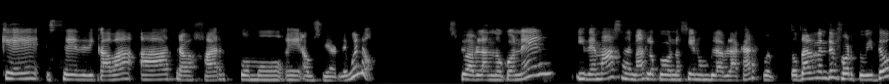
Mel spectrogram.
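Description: A woman's fairly high, normal speaking voice at a moderate pace, with ordinary pitch variation. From Spain, Madrid. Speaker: flight attendant and language teacher. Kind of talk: casual interview.

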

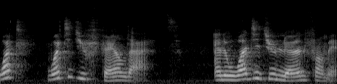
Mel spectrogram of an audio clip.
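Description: A woman speaks at a moderate pace in a bright, sharp tone. Her fairly high pitch carries lively intonation. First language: not English. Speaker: podcast host, coach. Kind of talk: solo podcast monologue. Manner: animated, motivational.

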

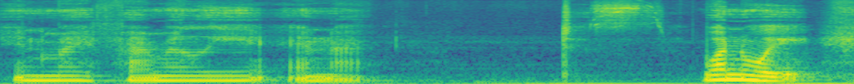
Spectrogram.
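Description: Speaking in a Quebec accent, a woman uses a fairly low pitch and a dark, mellow tone at a fairly slow pace. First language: French. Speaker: social media creator. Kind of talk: interview. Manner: halting, many fillers.

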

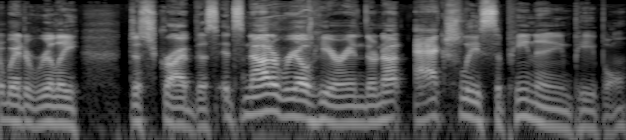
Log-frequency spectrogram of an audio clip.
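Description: A man with an unremarkable speaking voice uses lively intonation on a very clean recording with a silent background. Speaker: radio co-host. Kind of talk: angry political rant. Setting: radio studio broadcast.

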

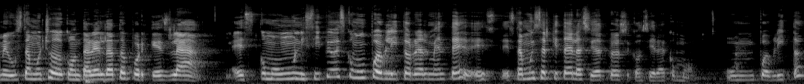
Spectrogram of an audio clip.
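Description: A woman's high-pitched, bright, sharp voice at a fairly quick pace, with ordinary pitch variation. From Oaxaca, Mexico. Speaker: pharmacy worker and podcast guest. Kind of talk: casual chat.

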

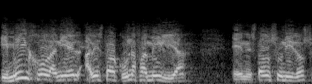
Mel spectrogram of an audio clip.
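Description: A man with a Spanish accent talks at a very fast pace over noticeable background noise. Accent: Peninsular Spanish. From Spain. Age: 50s. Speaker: motivational speaker. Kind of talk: motivational talk.

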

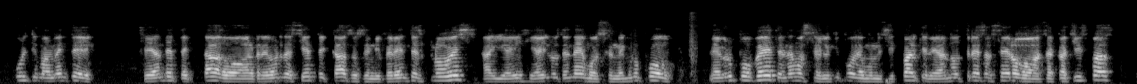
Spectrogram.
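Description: Talking fairly quickly, a man with a fairly high voice uses fairly even intonation in an unremarkable speaking voice. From Guatemala. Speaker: football pundit. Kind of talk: sports talk show.

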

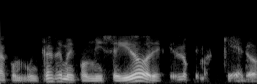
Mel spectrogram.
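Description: In a Rioplatense accent, a man speaks at a fairly quick pace with a fairly low pitch. The recording is very clean with a silent background, and the sound is dry and close with no echo. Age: 50s. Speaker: musician. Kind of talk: interview.

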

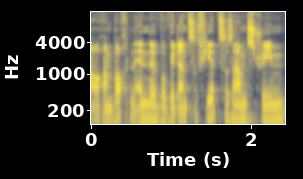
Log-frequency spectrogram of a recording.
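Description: This man talks at a moderate pace, his pitch fairly high. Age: 30s. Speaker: streamer. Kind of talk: casual chat. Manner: halting, many repetitions.

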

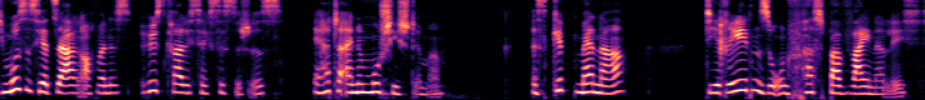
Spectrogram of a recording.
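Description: A woman's fairly high voice at a moderate pace, with fairly even intonation, long, frequent pauses and a dry, close sound with no echo. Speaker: podcast co-host. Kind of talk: casual chat. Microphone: new microphone.

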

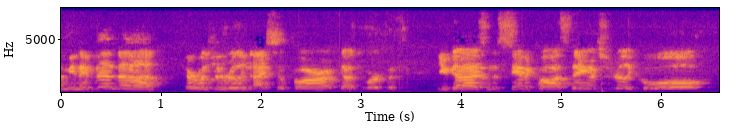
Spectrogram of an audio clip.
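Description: There is noticeable background noise. Over it, a man keeps a moderate pace. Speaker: rock musician. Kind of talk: casual chat. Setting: video call.

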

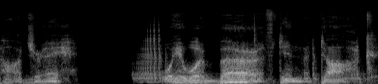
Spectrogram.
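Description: The voice is raspy, moving at a very slow pace with ordinary pitch variation. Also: man, very deep, low pitch for a man. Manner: menacing, exultant.

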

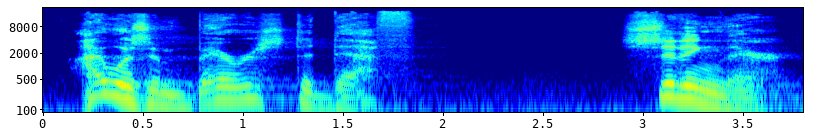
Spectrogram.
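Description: A man with an American accent and a dark, mellow tone talks at a moderate pace in a fairly high pitch, with very wide pitch swings and audible room echo. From Wisconsin, US Midwest. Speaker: pastor. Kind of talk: sermon. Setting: church.

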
